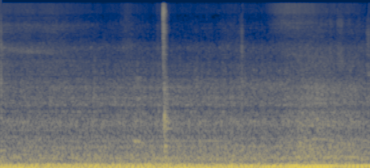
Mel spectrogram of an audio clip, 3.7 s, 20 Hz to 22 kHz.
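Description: A Douglas TBL280 towbarless pushback tractor drives in crab mode with a steady, loud low engine drone throughout, swelling slightly near the end.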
